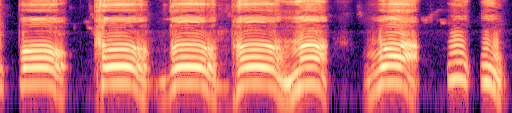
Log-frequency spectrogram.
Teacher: ये वे अक्षर हैं जिनमें उच्चारण में दोनों ओठों का प्रयोग होता है। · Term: ओष्ठा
